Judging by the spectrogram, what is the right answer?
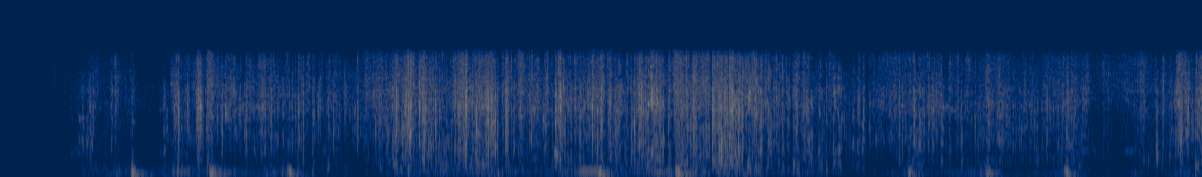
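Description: Water splashing and sloshing in a plastic basin as plastic scooter body panels are scrubbed with a brush, with irregular dull knocks of the panels against the tub. The sound starts about half a second in.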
